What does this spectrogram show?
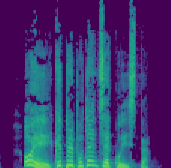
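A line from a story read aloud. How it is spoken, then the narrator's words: Shouted. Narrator (Italian): gridò Renzo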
